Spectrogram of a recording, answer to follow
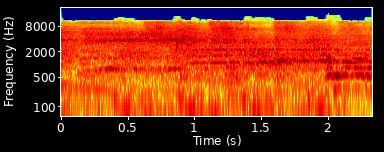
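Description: A recorded song playing loudly, with a crowd cheering over it.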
